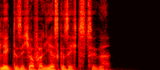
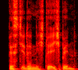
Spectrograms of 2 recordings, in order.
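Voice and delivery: put-on high, sweetly coaxing child; sweet little-girl voice; 7 semitones higher than usual. A narrator's reading. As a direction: ask like an innocent little girl. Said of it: "die süße und verlockende Stimme der kleinen Alia". (süße, verlockende Kinderstimme)

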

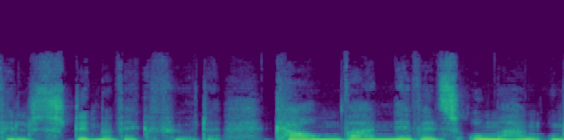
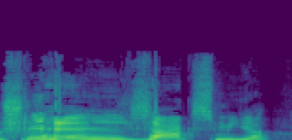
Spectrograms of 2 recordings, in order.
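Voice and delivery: higher, urgent interrogating voice; Filch questioning; 7 semitones higher, 3 dB louder, much slower than usual. A narrator's reading. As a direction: demand an answer as a harried caretaker. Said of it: "hörten sie Filch fragen".

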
